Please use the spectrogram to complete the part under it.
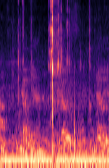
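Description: A soda can tab snaps open with a sharp hiss.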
